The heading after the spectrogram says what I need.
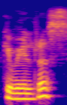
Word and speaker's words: chivalrous: डिकोरस, one more word you can take, CHIVALROUS, this is pronounced as chivalrous। मैं यहां लिख देता हूं, not chivalrous, chivalrous।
